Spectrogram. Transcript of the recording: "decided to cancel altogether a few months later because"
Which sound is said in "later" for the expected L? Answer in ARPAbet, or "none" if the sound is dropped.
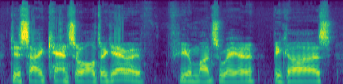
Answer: W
